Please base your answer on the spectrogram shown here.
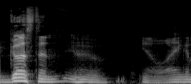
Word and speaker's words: Gustin: It's supposed to be Gustin.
